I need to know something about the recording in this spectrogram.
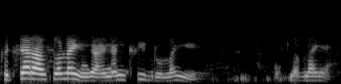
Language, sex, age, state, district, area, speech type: Bodo, female, 60+, Assam, Chirang, rural, conversation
